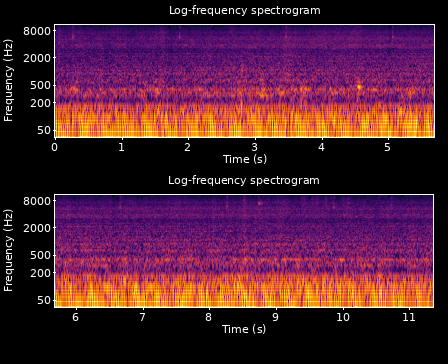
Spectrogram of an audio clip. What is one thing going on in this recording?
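A train engine drones with a low, steady hum.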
